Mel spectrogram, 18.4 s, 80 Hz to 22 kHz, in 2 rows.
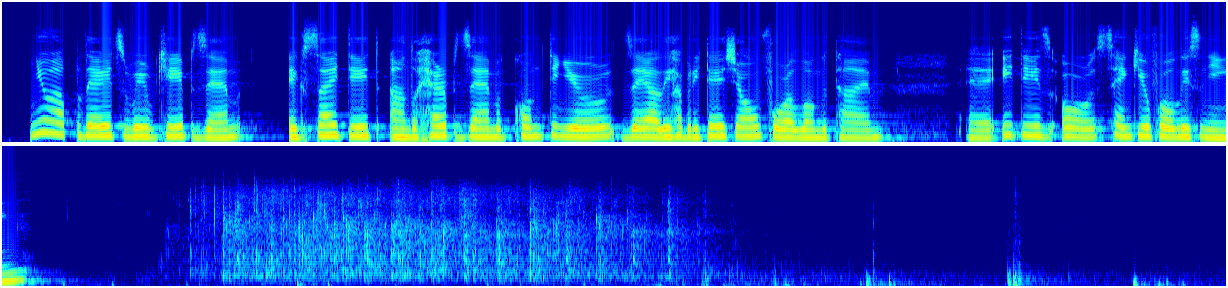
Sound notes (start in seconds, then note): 10.2 applause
